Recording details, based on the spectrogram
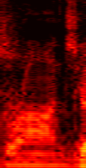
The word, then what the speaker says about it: Grans: I believe it's pronounced Helge Grans. – Granzi. Granzi. That- that's right.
